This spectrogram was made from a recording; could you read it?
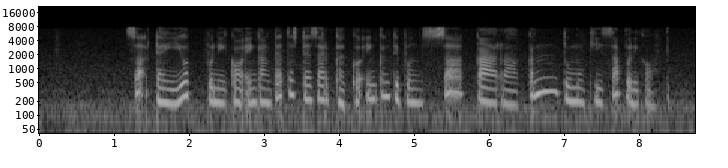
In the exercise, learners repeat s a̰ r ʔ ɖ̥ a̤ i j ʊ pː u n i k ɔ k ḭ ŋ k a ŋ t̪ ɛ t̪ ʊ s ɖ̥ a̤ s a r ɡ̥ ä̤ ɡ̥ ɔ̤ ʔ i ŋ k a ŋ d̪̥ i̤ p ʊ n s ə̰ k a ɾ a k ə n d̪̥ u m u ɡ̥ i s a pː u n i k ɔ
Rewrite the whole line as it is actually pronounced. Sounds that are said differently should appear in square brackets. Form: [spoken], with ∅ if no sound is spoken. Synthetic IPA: s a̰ [∅] ʔ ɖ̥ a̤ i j ʊ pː u n i k ɔ [ʔ] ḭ ŋ k a ŋ t̪ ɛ t̪ ʊ s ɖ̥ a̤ s a r ɡ̥ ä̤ ɡ̥ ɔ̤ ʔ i ŋ k a ŋ d̪̥ i̤ p ʊ n s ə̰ k a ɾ a k ə n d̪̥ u m u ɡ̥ i s a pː u n i k ɔ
